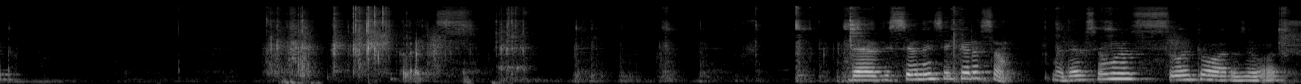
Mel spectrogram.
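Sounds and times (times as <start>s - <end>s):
paper and cardboard rustling: 2.6s - 4.8s.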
